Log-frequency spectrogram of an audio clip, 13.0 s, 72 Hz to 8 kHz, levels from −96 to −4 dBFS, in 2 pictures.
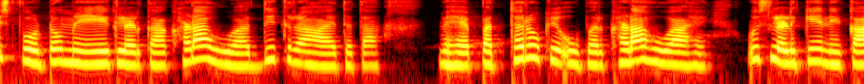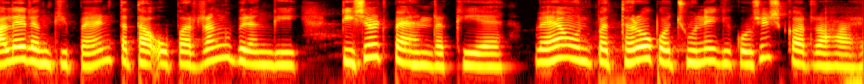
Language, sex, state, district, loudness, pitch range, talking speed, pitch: Hindi, female, Uttar Pradesh, Hamirpur, -20 LUFS, 215-260 Hz, 195 wpm, 230 Hz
